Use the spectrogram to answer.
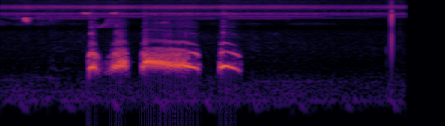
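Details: A single phrase from a spotted dove: two quick low coos, a long rolling coo, then a short falling final note, followed by quiet and a faint click.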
